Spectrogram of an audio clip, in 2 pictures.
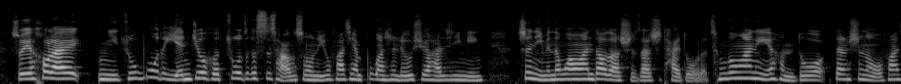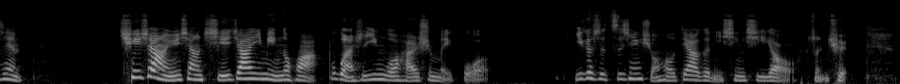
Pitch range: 185-250 Hz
